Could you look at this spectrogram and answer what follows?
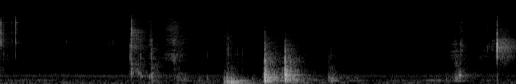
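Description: Kitchen handling noise as spice containers and a spoon are picked up and set down: a scattering of short knocks and clicks, the loudest a dull thump a little after two seconds in, followed by two sharper knocks.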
